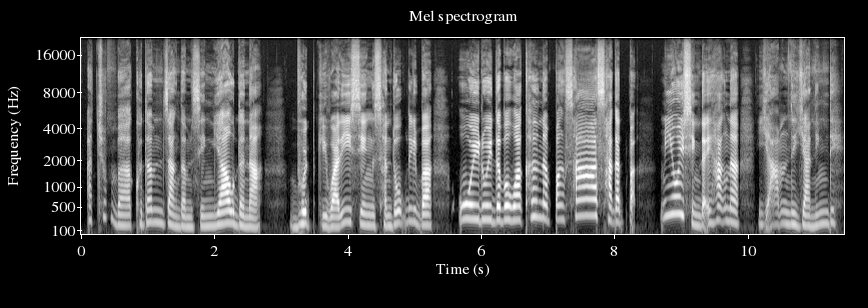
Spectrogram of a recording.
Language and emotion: Manipuri, disgusted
